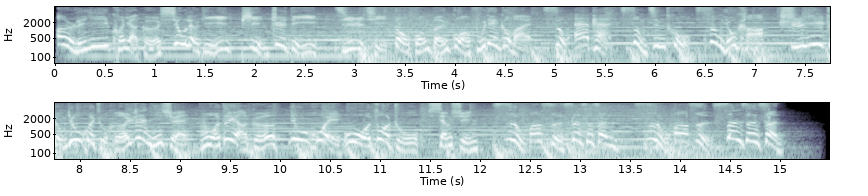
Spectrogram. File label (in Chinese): 男国 广告 汽车 活力; 广州本田特惠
